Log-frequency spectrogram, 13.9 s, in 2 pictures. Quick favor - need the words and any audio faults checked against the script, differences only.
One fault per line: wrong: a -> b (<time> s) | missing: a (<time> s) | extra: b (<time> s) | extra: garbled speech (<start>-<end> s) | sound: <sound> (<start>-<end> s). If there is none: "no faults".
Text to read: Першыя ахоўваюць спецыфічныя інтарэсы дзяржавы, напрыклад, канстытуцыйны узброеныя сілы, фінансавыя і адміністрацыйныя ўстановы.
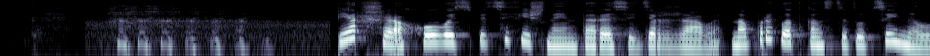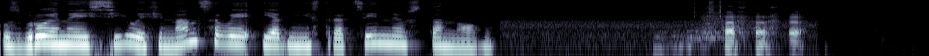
sound: laugh (0.8-2.1 s)
sound: laugh (11.9-13.0 s)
